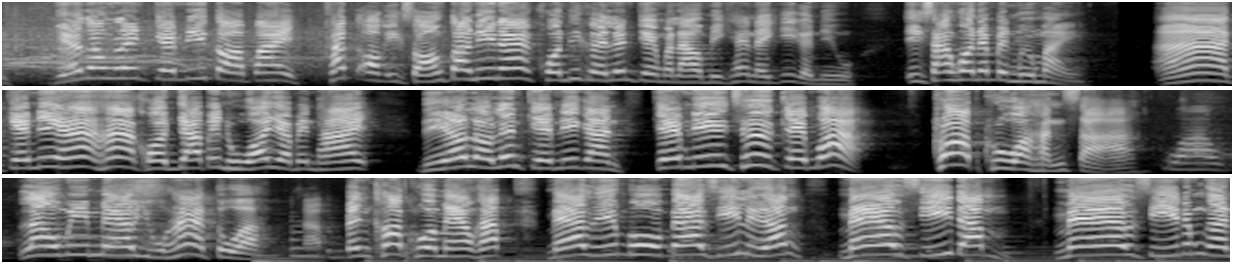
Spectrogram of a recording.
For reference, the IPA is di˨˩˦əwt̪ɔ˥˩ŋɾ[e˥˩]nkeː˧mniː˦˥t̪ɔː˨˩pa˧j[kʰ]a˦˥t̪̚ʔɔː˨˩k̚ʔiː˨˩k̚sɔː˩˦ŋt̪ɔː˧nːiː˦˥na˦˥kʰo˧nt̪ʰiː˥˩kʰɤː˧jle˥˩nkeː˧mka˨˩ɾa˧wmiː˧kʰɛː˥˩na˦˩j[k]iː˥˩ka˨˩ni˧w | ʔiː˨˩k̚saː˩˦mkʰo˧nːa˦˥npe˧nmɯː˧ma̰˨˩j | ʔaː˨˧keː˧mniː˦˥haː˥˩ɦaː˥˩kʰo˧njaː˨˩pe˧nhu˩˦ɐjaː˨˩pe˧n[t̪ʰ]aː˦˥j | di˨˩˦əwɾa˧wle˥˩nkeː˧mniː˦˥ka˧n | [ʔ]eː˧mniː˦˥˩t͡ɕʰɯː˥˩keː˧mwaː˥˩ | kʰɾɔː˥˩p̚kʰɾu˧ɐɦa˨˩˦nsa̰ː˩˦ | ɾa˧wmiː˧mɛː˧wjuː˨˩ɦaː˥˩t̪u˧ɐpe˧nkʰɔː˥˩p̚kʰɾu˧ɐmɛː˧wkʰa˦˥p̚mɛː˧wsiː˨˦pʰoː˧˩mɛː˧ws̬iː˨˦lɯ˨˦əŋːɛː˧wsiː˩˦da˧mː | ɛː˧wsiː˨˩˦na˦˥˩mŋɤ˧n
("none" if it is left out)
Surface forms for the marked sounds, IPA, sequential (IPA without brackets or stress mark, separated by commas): e˥˩, kʰ, k, t̪ʰ, k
